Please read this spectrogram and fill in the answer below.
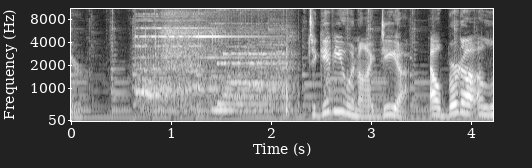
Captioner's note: machine bells chime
